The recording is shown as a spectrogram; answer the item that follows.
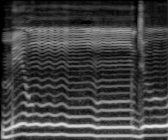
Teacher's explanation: মিম নুন জের মিং, ইকফাহ গুন্না, নুন সাকিনের পরে ইকফার হরফ জিম আসছে, এই কারণে এই নুন সাকিনকে নাকের ভিতরে লুকাইয়া গুন্নার সহিত পড়ব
